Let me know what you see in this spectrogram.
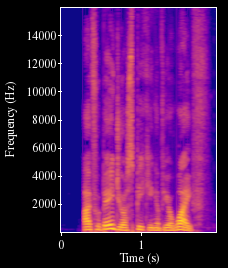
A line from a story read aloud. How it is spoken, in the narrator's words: I said sharply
